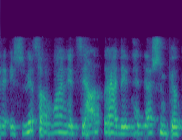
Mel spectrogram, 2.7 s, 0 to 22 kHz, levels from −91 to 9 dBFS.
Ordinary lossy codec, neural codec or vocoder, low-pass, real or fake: AAC, 48 kbps; codec, 24 kHz, 1.5 kbps, HILCodec; 7.2 kHz; fake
